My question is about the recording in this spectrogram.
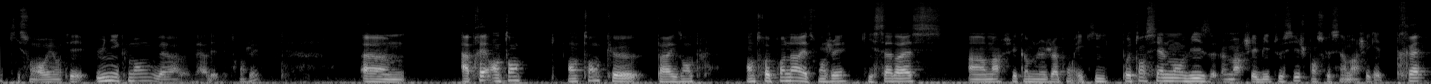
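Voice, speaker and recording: A tech training school entrepreneur answers interview questions conversationally, explaining things while hesitating and repeating words as he searches for the next one. His medium-pitched voice is creaky and dark-toned at a normal speed, with slight background noise.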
